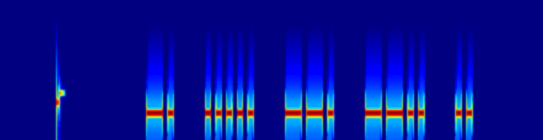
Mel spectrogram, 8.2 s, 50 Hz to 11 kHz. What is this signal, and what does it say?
Morse code, heard as a keyed tone, about 15 wpm, spaced as for 11 wpm, 700 Hz. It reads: N5GZI
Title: USA Call Signs - 5 Characters - 2x Character Spacing - 15wpm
